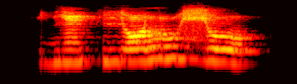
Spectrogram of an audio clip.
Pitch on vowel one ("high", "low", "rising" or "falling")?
rising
